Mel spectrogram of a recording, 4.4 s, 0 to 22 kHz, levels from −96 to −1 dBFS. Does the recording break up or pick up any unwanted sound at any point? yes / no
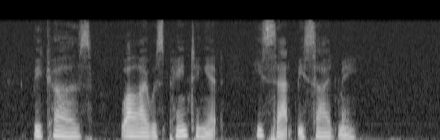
no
